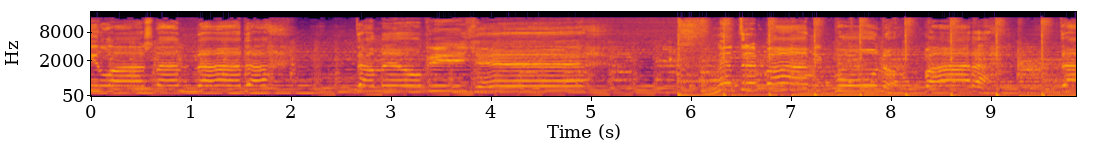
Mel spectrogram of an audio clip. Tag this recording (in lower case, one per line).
music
